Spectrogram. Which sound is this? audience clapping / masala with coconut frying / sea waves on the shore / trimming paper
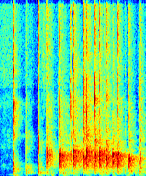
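audience clapping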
